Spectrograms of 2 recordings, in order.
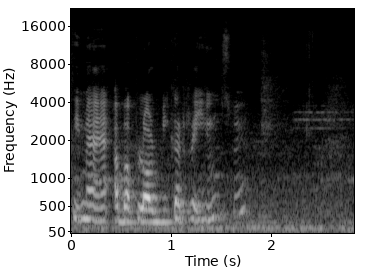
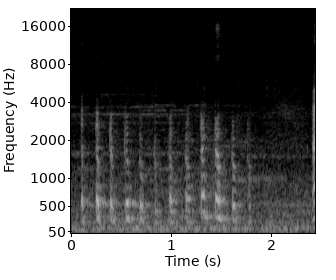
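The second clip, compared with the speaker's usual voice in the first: mock teardrops; 8 dB quieter than usual. Shown as a demonstration. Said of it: "मेरे आंसू ऐसे ही है".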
